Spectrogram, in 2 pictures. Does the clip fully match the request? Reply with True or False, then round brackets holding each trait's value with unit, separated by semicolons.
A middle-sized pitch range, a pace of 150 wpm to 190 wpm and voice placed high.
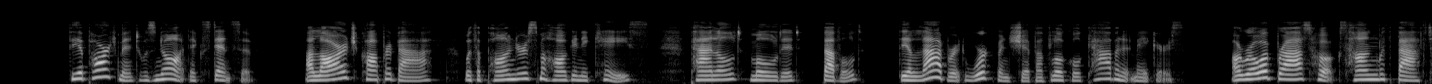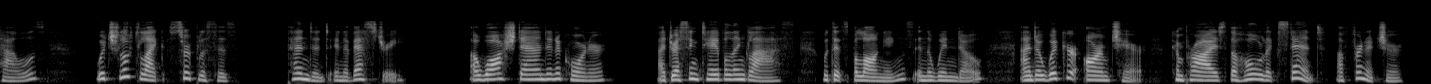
False (4.1 semitones; 140 wpm; 210 Hz)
